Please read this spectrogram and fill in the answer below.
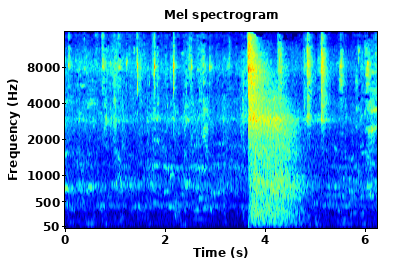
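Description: A single sudden loud bang a little past halfway, ringing on and dying away over about a second. Scattered short sharp knocks sound under a low background of distant voices.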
